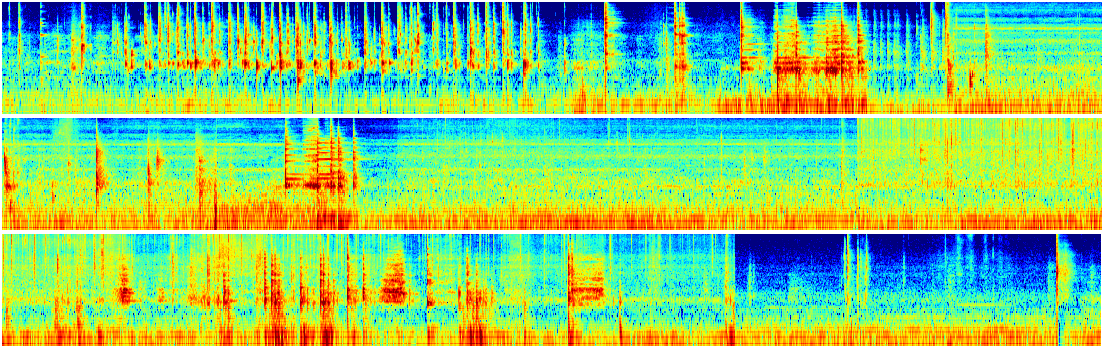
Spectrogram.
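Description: Wooden chopsticks rapidly whisking beaten eggs in a glass measuring cup, a quick run of clicks against the glass. After a clatter of the pan near the middle, a steady hiss sets in. It turns to beaten egg sizzling in a hot frying pan, with chopsticks tapping and stirring it in the last third.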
